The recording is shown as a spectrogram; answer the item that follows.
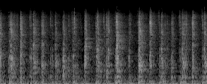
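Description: A tarot deck being shuffled by hand: a fast, uneven run of clicks as the cards slap against each other.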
